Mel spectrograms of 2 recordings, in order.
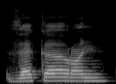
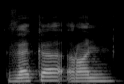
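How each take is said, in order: No difference in how they are said.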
